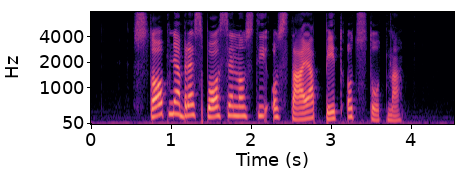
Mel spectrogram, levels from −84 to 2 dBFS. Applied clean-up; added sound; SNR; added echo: none; none; none; none.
